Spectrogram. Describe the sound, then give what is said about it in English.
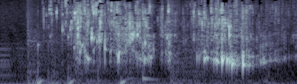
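Dubstep-aged bourbon whiskey pours into a glass in a short burst of liquid gurgles and small plops, with a brighter rising splash near the end as the glass fills. No one speaks. “let me pour you some.”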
